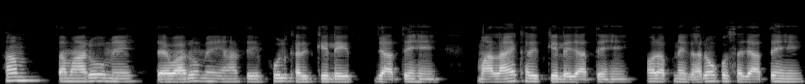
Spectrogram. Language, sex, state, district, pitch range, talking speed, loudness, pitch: Hindi, male, Bihar, Lakhisarai, 130-145 Hz, 185 wpm, -15 LUFS, 135 Hz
